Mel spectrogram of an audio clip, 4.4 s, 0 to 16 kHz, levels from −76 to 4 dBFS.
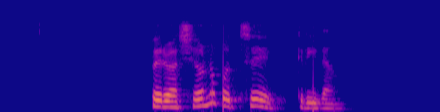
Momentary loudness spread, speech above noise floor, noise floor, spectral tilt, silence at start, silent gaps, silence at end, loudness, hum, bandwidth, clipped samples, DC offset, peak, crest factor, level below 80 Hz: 11 LU; over 56 dB; under -90 dBFS; -5 dB/octave; 1.5 s; none; 1 s; -35 LUFS; none; 8 kHz; under 0.1%; under 0.1%; -18 dBFS; 20 dB; -72 dBFS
